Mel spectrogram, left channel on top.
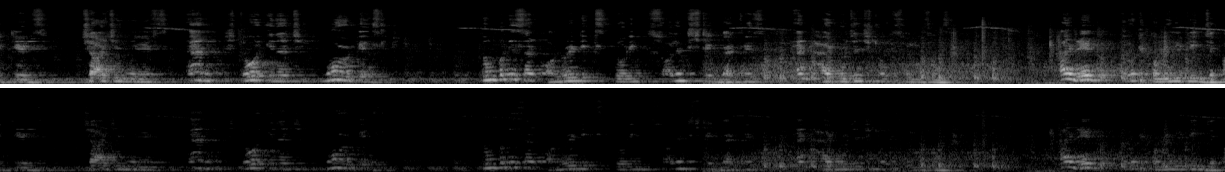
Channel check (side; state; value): right; quieter; 15.4 dB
